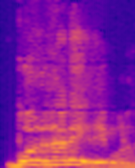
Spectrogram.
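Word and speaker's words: Bordabehere: Fue un culata excomisario que mató a Enzo Bondaere, no sé si lo digo bien, que fue... – Bordavere, que fue...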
